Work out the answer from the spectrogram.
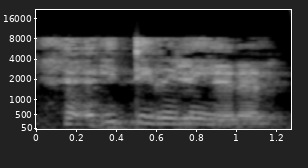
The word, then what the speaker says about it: Itireleng: Itireleng. Exactly. The L and the R, the R and the L next to each other makes it complicated for me.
